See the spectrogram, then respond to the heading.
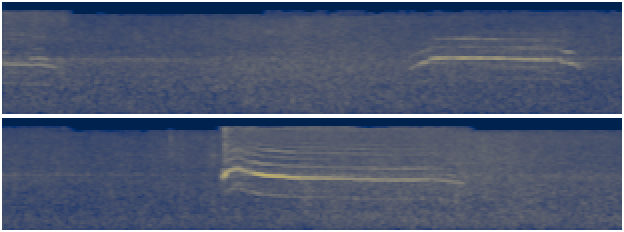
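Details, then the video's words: Eagle calling three times against a soft background hiss: a faint high note, then a short level whistle, then a louder scream that falls steadily in pitch. "SUARA MASTER BURUNG ELANG"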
